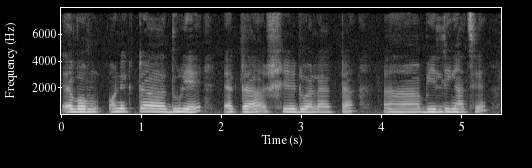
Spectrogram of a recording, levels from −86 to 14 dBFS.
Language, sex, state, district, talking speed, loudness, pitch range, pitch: Bengali, female, Tripura, West Tripura, 110 wpm, -15 LUFS, 200-215 Hz, 210 Hz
